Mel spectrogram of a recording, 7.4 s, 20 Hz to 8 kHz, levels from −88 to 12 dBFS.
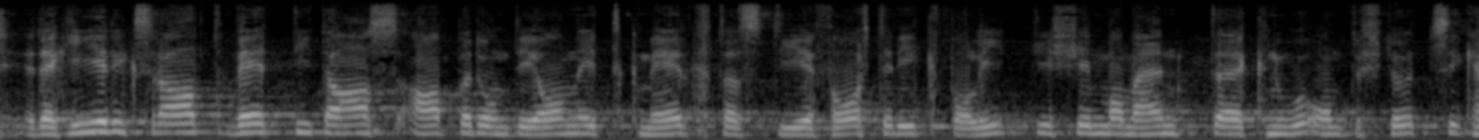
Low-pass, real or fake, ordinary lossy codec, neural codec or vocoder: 7.2 kHz; real; none; none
